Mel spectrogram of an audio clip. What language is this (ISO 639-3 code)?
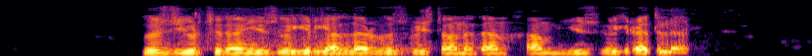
uzb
